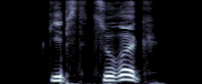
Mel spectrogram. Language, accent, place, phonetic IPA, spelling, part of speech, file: German, Germany, Berlin, [ˌɡiːpst t͡suˈʁʏk], gibst zurück, verb, De-gibst zurück.ogg
- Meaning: second-person singular present of zurückgeben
